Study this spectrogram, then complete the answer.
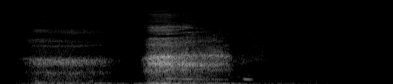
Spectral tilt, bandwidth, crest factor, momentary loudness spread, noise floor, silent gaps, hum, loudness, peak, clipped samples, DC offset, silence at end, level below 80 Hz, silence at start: -2 dB/octave; 16 kHz; 22 dB; 23 LU; -87 dBFS; none; none; -35 LUFS; -18 dBFS; under 0.1%; under 0.1%; 1.4 s; -54 dBFS; 0.25 s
